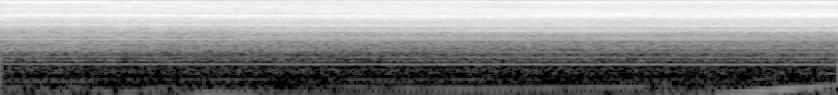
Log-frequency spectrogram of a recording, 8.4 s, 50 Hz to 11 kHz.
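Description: Rupes Nano mini polisher running steadily in rotary mode at speed 3, its small yellow foam pad spinning with primer polish against piano-black plastic trim: a steady high whine.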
